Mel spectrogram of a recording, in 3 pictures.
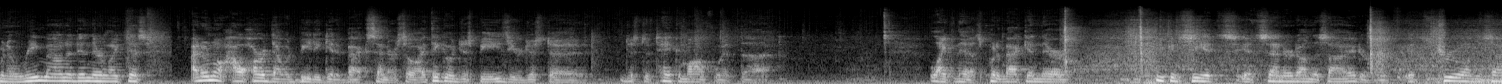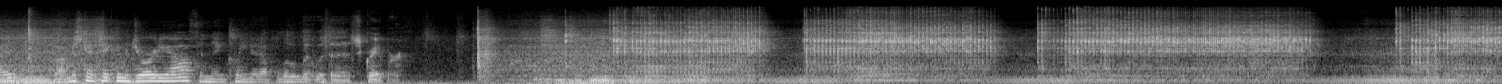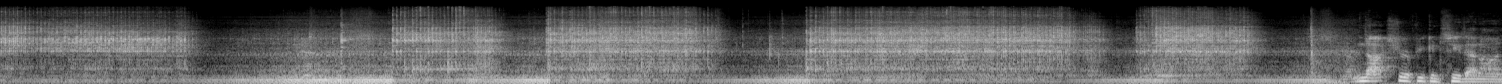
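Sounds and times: lathe motor humming: 0:10.5 - 0:16.9, 0:19.8 - 0:43.7
turning tool cutting wood: 0:10.5 - 0:16.9, 0:19.8 - 0:43.7.

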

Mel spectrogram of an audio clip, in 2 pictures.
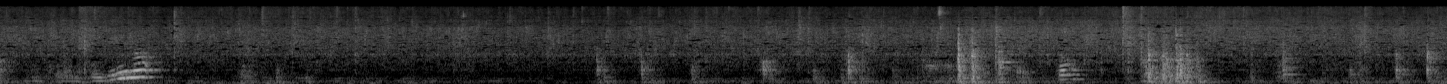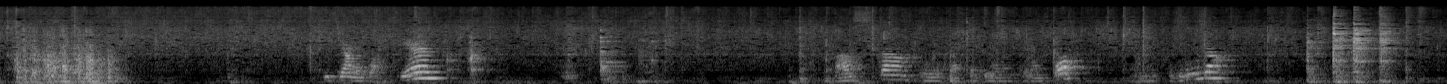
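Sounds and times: meat sizzling in a frying pan: 0:00.0 - 0:28.9
wooden spoon scraping a pan: 0:06.0 - 0:15.9, 0:17.9 - 0:21.2.

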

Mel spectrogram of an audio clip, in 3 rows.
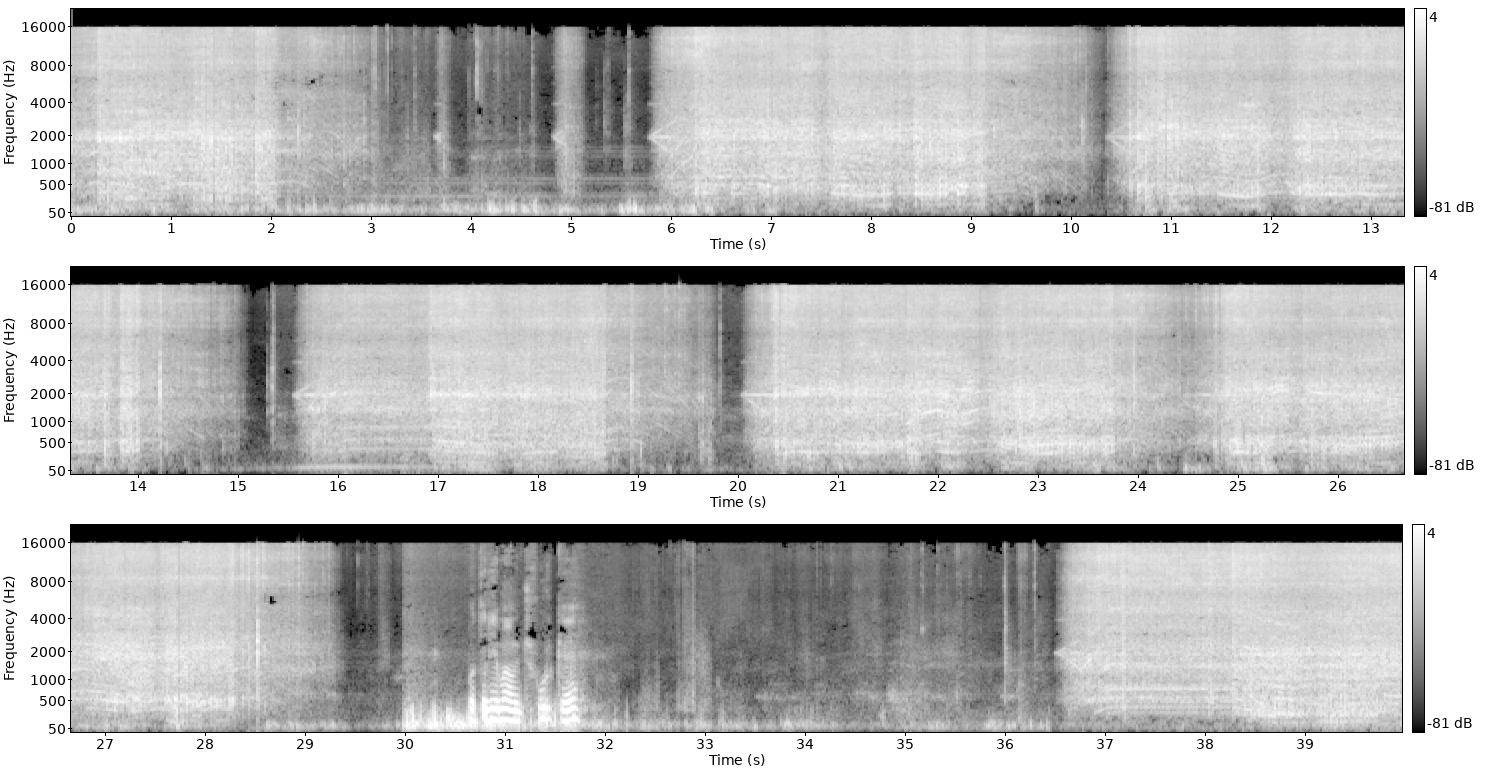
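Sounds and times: chainsaw cutting wood: 0:00.0 - 0:03.2, 0:04.8 - 0:05.2, 0:05.8 - 0:29.4, 0:36.5 - 0:39.9.

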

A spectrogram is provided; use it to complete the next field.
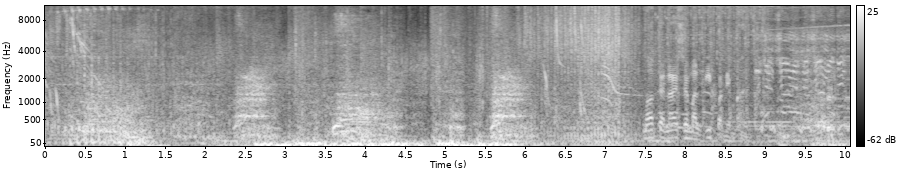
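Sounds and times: deep booming rumbles: 0:00.7 - 0:06.2
giant ape growling: 0:02.4 - 0:04.6.

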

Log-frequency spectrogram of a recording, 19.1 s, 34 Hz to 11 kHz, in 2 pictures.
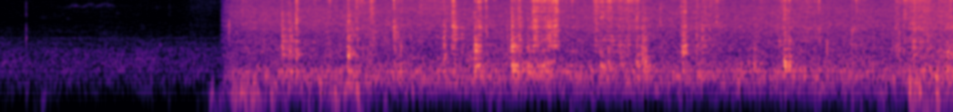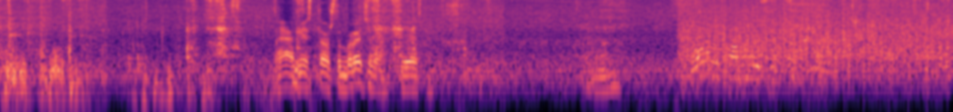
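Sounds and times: shovels scraping on coals and stones: 0:02.2 - 0:16.7
embers crackling: 0:02.2 - 0:19.0.

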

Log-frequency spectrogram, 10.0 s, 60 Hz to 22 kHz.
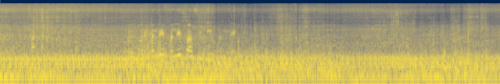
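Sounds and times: boat engine drone: 0:00.0 - 0:10.0
wind on microphone: 0:00.0 - 0:10.0.

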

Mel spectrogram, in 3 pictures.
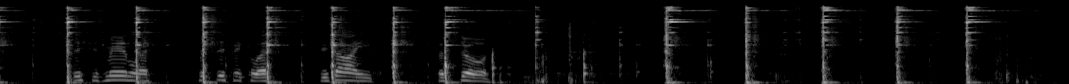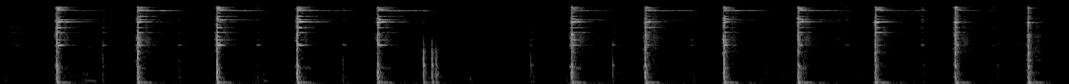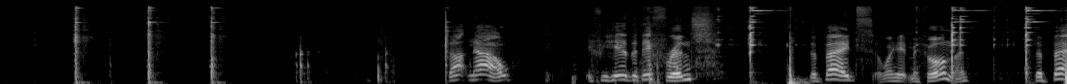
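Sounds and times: hammer striking steel chisel: 0:00.0 - 0:10.1, 0:10.9 - 0:15.0, 0:16.4 - 0:23.8, 0:28.5 - 0:29.6, 0:30.5 - 0:32.0.

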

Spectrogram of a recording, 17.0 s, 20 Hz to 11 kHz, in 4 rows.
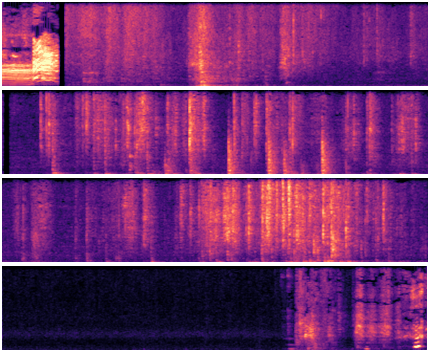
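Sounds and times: animals scuffling on tiled floor: 0:00.7 - 0:12.8.

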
